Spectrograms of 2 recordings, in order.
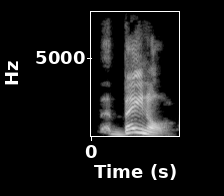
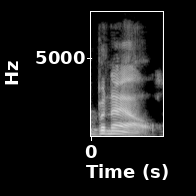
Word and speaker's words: banal: on i'll get it banel completely ordinary and commonplace trite is it banel or banal it's pronounced both ways actually i've heard people pronounce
